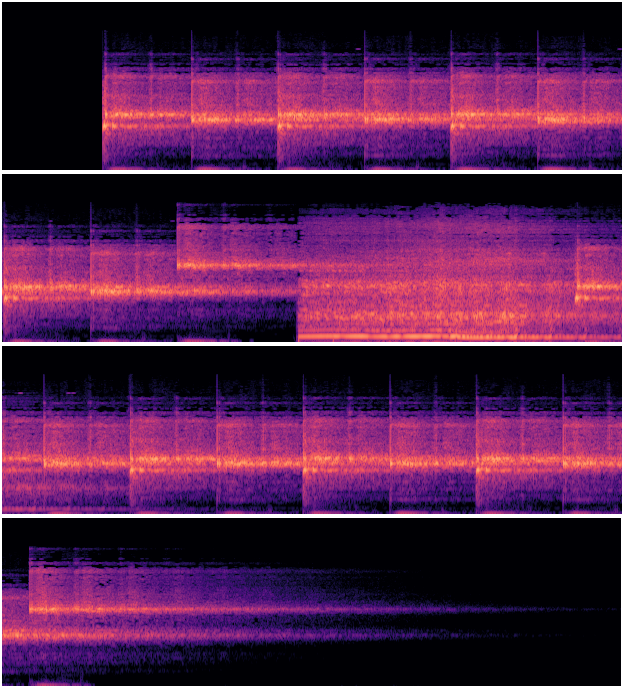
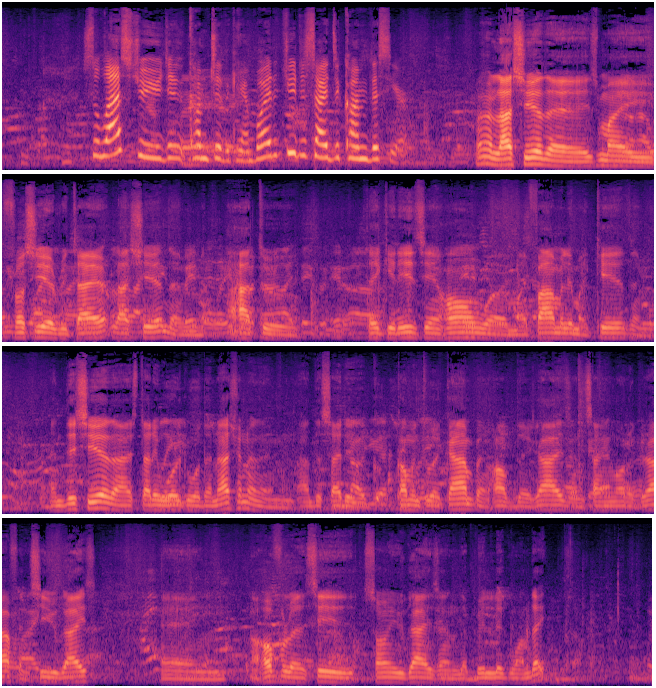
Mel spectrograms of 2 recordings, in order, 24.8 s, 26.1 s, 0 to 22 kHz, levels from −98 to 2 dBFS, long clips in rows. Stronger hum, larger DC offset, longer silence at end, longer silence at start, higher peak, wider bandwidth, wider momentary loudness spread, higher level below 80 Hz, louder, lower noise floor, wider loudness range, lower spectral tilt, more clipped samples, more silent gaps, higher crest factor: neither; neither; first, 3.6 s vs 0 s; first, 1 s vs 0 s; second, -8 dBFS vs 0 dBFS; second, 10 kHz vs 20 kHz; second, 7 LU vs 18 LU; first, -60 dBFS vs -68 dBFS; about the same, -23 LUFS vs -23 LUFS; first, under -90 dBFS vs -47 dBFS; second, 3 LU vs 9 LU; about the same, -4 dB/octave vs -3 dB/octave; neither; neither; second, 18 dB vs 24 dB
